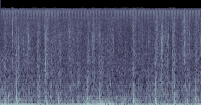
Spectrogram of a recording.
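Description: An undead horse in the video game Skyrim clip-clops along with steady, loud, rhythmic hoofbeats over a constant low background hum, with no talking.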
